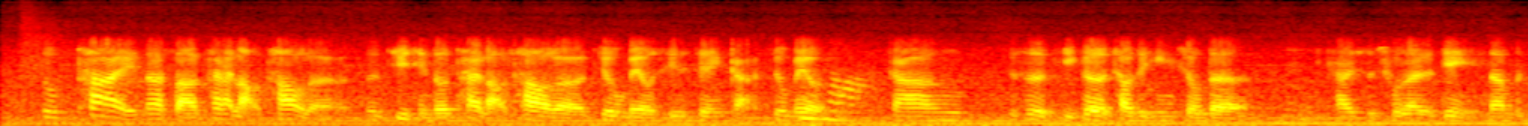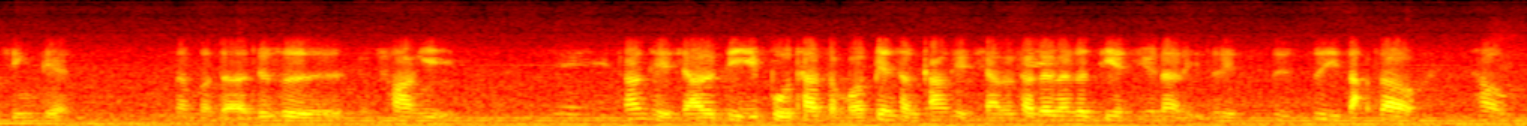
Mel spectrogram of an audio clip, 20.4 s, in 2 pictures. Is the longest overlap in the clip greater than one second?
No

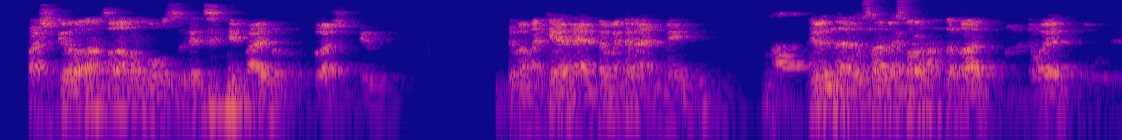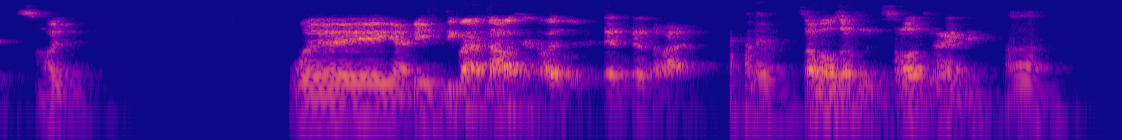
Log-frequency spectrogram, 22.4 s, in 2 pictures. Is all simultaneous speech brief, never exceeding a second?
No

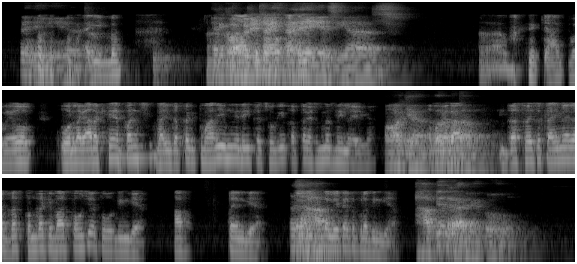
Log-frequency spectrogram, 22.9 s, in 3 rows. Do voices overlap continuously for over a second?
Yes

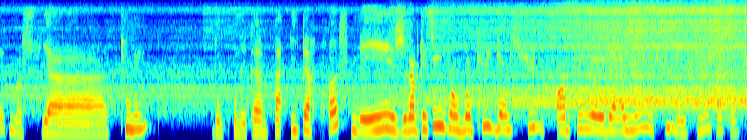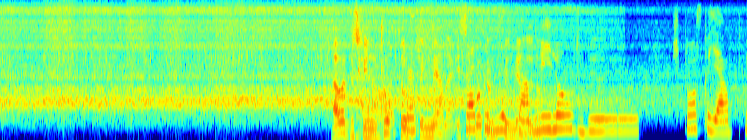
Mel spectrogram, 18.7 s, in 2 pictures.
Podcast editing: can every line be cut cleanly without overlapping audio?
No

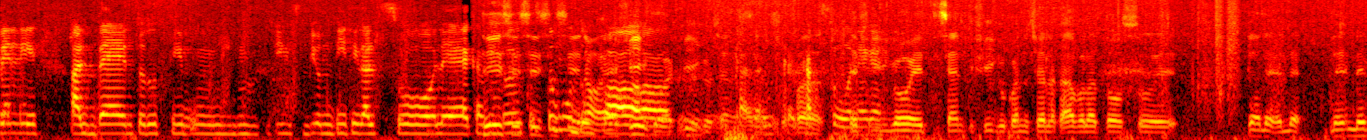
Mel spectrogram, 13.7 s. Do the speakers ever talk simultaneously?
Yes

